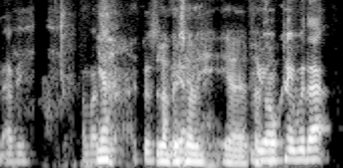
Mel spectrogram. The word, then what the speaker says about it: Locatelli: Is that how you pronounce his name, Avi? Locatelli.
